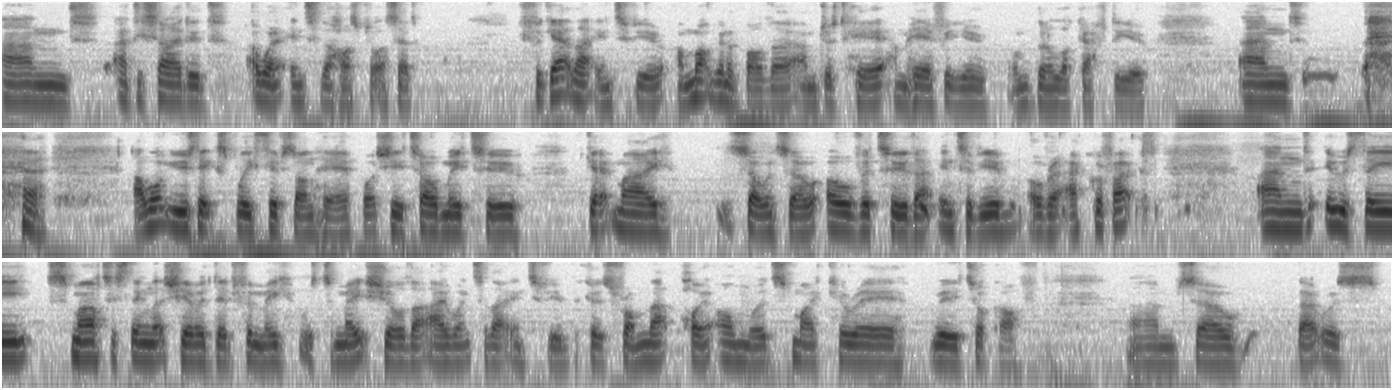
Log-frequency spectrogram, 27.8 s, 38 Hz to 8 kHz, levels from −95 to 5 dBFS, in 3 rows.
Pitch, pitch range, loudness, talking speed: 120 Hz, 115-130 Hz, -27 LUFS, 200 wpm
